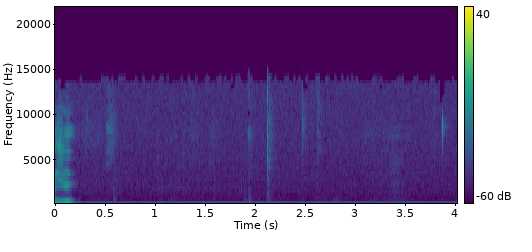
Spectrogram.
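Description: A few faint, scattered computer clicks over a low steady hum.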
